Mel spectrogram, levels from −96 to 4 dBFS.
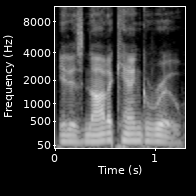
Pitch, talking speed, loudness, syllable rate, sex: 105 Hz, 230 wpm, -18 LUFS, 5.8 syllables/s, male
